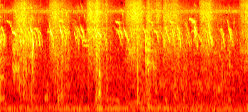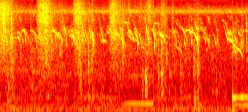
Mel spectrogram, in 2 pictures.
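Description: Backyard chickens cluck and chirp in an open yard, with several birds overlapping in steady, busy calls at close to mid distance against a constant outdoor background.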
